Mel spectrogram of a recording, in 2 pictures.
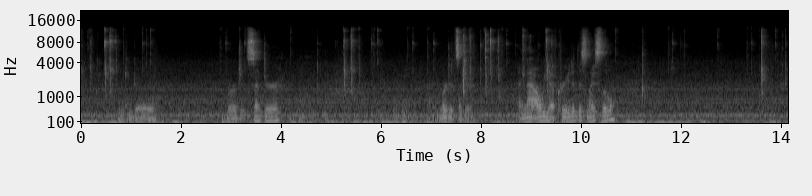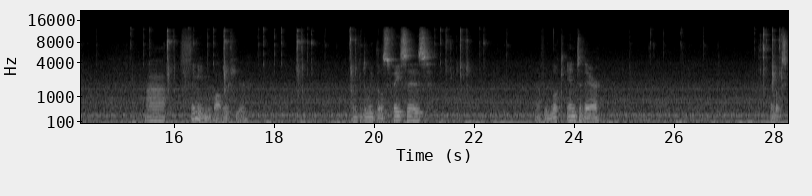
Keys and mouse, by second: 0.4 a, 0.5 c, 2.7-5.2 drag, 5.2 a, 5.3 c, 6.4 click, 7.5 Tab, 8.1 ctrl+s, 8.7 Tab, 9.2 z, 13.6-15.3 drag, 15.8 x, 16.9 x, 18.4 x, 19.4 z, 21.6 x, 27.9 ctrl+z.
